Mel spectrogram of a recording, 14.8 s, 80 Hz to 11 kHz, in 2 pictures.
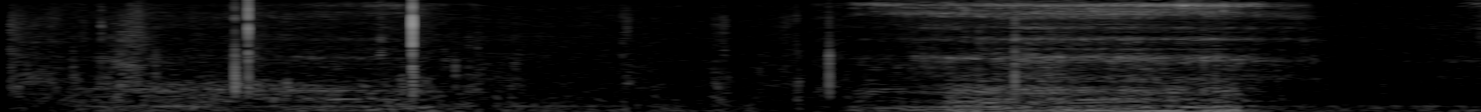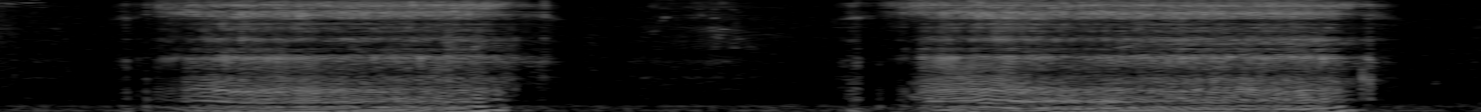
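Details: Loud, rough, rattling snores on each breath, about every 4 seconds, with softer breathing between, from someone passed out after drinking tequila: heavy snoring.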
